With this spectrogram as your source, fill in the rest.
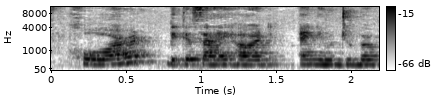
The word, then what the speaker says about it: Joar: The relationship between Huar, it turns out I've been pronouncing his name wrong. It's not Joar or Jor, it's Huar, because I heard an YouTuber pronounce his name that way.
